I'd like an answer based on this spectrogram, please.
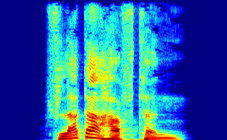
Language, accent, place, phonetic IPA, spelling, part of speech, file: German, Germany, Berlin, [ˈflatɐhaftn̩], flatterhaften, adjective, De-flatterhaften.ogg
- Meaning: inflection of flatterhaft: 1. strong genitive masculine/neuter singular 2. weak/mixed genitive/dative all-gender singular 3. strong/weak/mixed accusative masculine singular 4. strong dative plural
